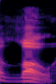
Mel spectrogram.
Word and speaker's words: Lowe: But the girl that was your final girl, Nika Lowe is how you pronounce her last name.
